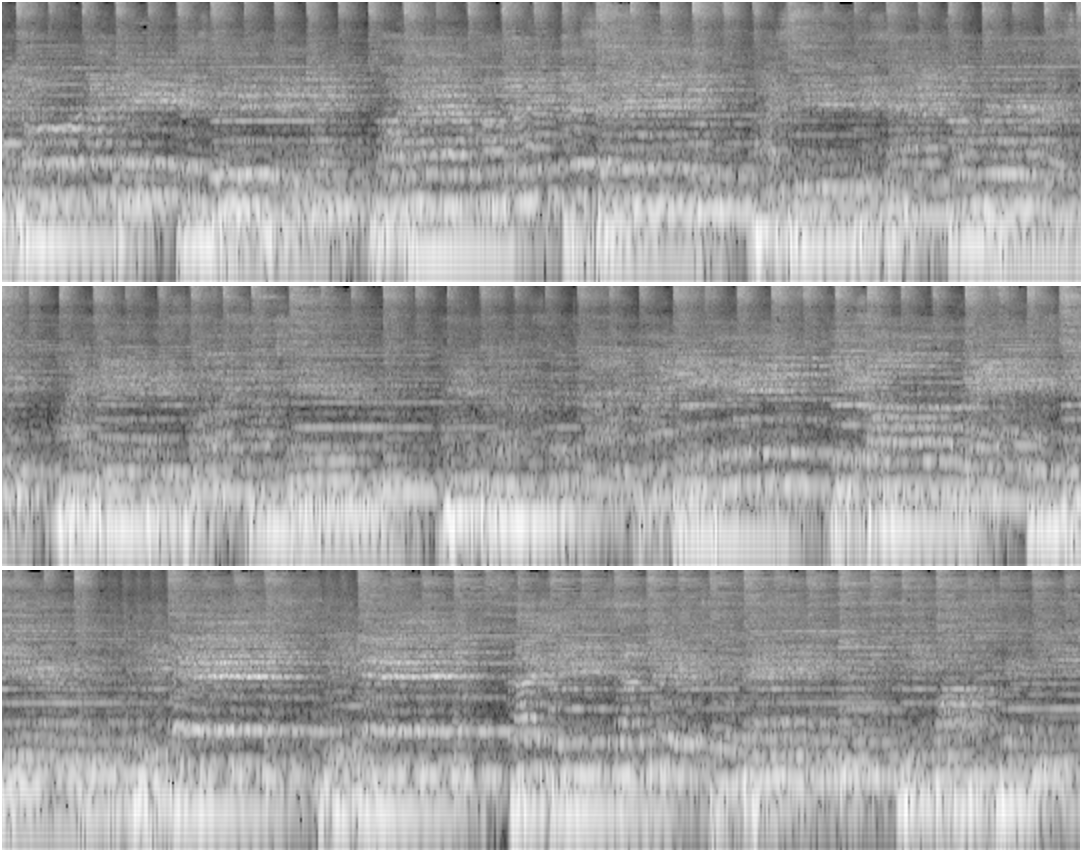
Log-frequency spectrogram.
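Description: A small mixed group of men and women singing a gospel hymn together into microphones, amplified through a PA, over sustained low accompaniment.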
